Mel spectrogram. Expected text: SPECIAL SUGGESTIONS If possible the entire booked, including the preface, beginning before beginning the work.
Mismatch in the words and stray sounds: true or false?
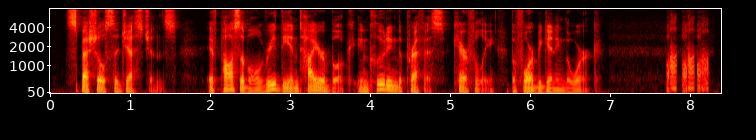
true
